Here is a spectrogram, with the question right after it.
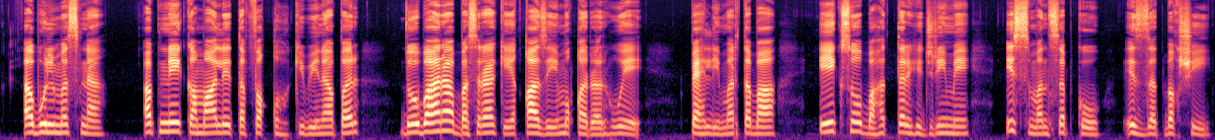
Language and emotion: Urdu, neutral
